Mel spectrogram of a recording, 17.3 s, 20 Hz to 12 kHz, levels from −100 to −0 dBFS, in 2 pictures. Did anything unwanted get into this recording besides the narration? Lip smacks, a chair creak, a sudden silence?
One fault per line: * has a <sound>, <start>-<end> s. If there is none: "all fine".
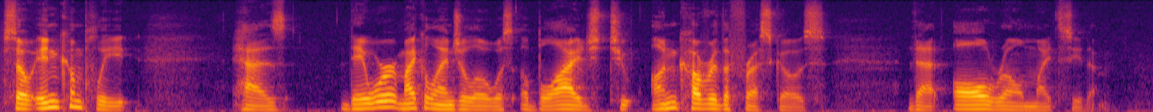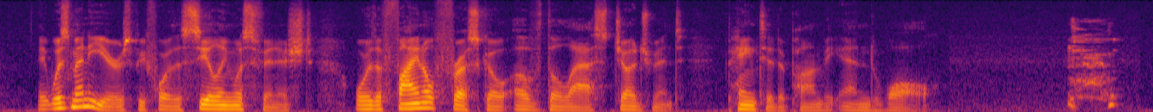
* has a cough, 16.6-17.1 s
